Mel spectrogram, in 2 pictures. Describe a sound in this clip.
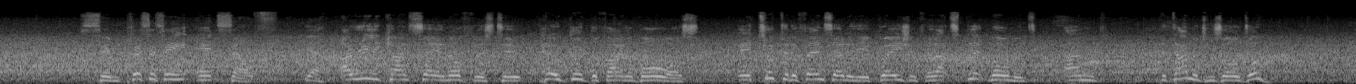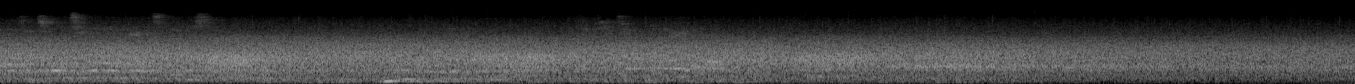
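A large stadium crowd roars steadily in the distance.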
